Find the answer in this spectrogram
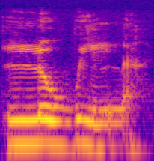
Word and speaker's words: L'Huile: To make the points clearer, we've created a fake company called L'Huile, pronounced L'Huile. The H is silent and it sounds like we.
